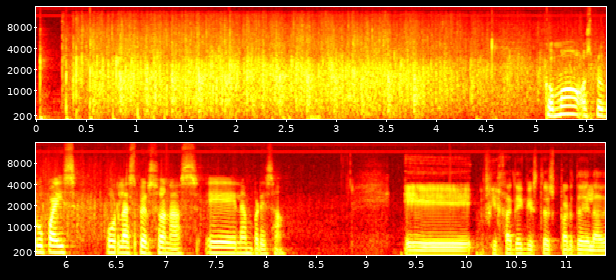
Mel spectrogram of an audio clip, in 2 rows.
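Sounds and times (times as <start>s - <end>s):
group of people clapping: 0.0s - 7.6s
speech: 5.1s - 8.3s, 9.4s - 11.3s.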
